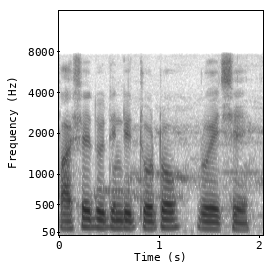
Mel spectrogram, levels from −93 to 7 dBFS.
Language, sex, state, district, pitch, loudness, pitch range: Bengali, male, West Bengal, Cooch Behar, 125 Hz, -15 LUFS, 115-130 Hz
